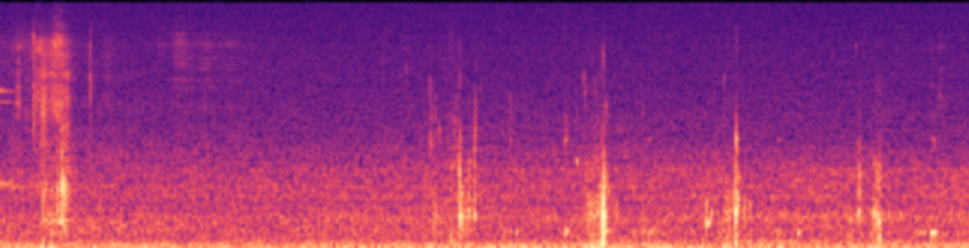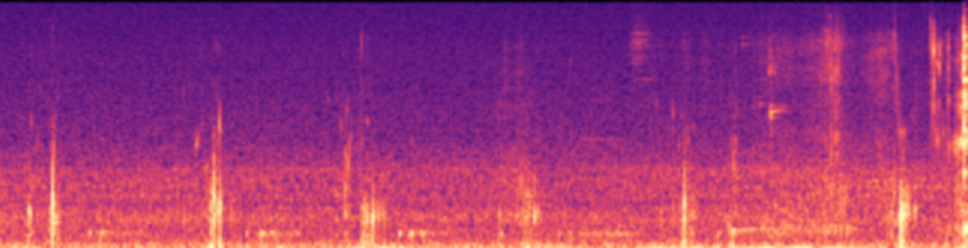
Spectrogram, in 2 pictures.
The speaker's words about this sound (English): I'm gonna drink some water. I'm so sorry. I feel like my mouth is sticking together.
